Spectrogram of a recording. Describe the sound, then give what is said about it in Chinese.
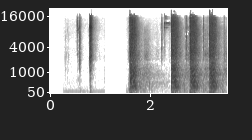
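A drama sound effect of a sniper firing at a monster: faint metallic clicks, then four loud, sharp gunshots, the last three in quick succession. “狙击手确认击杀肉块， 蘑菇也处理掉。”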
